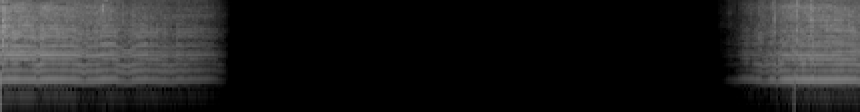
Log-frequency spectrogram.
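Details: Common wasp (Vespula vulgaris) in flight, giving a short burst of low, reedy droning buzz with slight pitch wobble that tails off, then a pause before the buzz briefly resumes.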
